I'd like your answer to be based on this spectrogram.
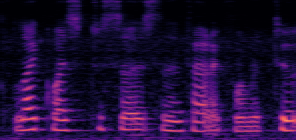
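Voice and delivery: ordinary talk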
